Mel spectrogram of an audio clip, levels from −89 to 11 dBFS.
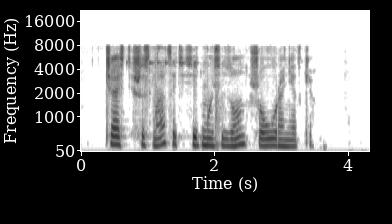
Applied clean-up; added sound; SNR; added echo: classical method spectral subtraction.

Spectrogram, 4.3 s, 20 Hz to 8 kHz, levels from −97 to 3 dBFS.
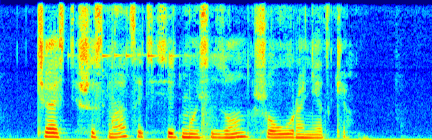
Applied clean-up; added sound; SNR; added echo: none; Mechanical fan + Bell; 16 dB; none.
